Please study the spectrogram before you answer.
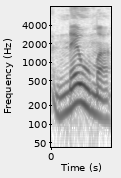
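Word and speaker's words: πνεῦμα: La palabra aquí en griego es una palabra que se pronuncia pneuma, que quiere decir aire, viento, soplo.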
